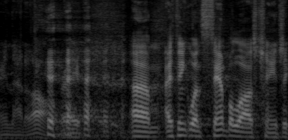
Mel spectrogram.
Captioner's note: chuckle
